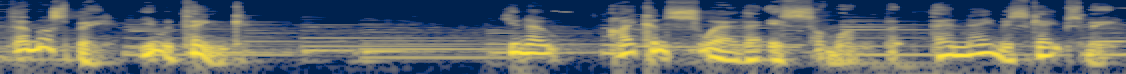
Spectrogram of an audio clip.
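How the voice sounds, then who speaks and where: A dreamy, creaky-voiced befuddled gentleman. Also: a little high, wildly swooping pitch, a little slow, full character voice. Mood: absent, cheerful. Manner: wistful, rambling, absent-minded. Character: confused, cheerful well-to-do man with erased memories. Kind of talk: video game character dialogue. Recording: music behind the voice.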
